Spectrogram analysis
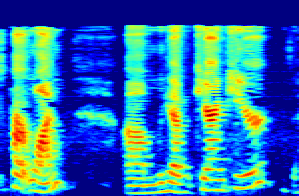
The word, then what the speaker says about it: Keir: We have Karen Keir, is that how you pronounce that?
